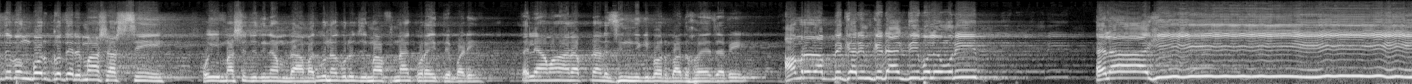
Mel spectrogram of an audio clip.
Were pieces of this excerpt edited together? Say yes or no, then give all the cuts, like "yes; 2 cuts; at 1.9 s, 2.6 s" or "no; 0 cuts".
yes; 2 cuts; at 3.2 s, 7.7 s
